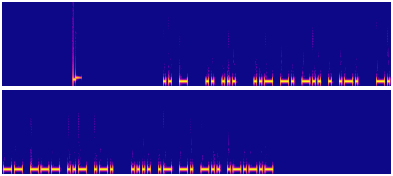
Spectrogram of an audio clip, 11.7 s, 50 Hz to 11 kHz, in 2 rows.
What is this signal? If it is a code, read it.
Morse code, heard as a keyed tone, about 30 wpm, 700 Hz. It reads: IT IS UNDER YOUR HAND.
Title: Sentences from Top 1000 Words - Review Part 1 - 30wpm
